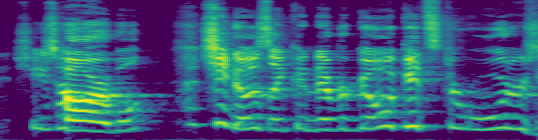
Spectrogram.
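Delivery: high, fast whining; whiny wail. Acted. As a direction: whimper like a scared boy. Whiny boy complains of sister.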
